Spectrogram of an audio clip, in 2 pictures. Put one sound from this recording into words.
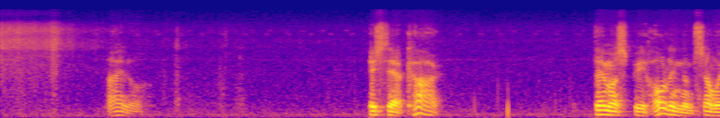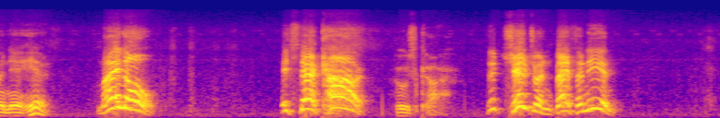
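An elderly man speaks in a low, earnest voice.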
